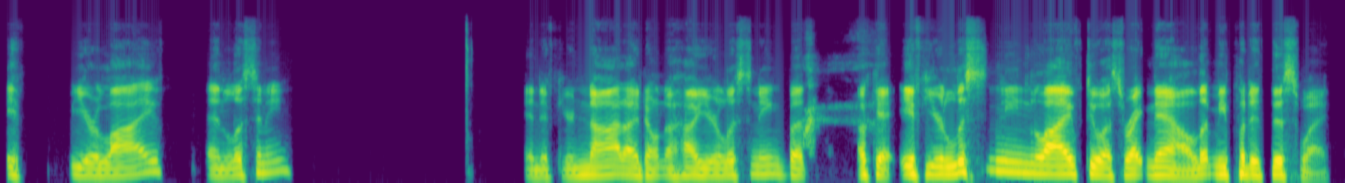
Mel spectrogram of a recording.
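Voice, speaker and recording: American guy cohosting a podcast, chatty and upbeat, dry close mic, middle pitch. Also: moderate pace, smooth, dry recording. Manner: upbeat, reads listener emails aloud, stumbles on foreign words. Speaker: podcast co-host. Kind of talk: casual podcast chat.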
